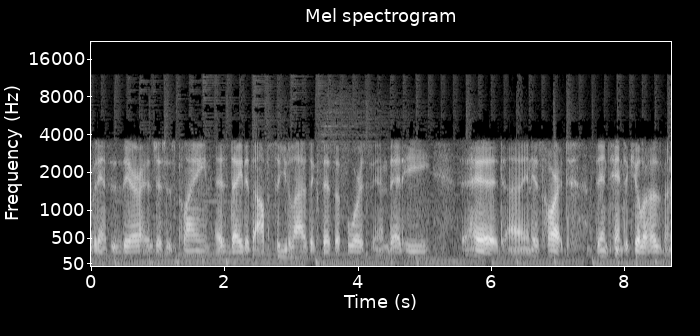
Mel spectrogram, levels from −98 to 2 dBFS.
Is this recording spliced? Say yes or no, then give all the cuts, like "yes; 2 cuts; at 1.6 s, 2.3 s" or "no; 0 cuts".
yes; 3 cuts; at 1.7 s, 5.4 s, 7.4 s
